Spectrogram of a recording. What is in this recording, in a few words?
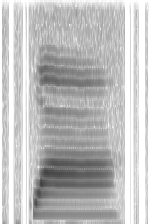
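"gwaa3", Cantonese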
